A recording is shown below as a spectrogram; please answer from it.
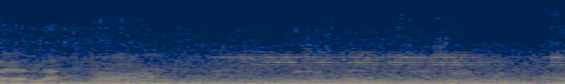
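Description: Steady low rumble of a bus on the move, heard from inside, with voices faintly over it.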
